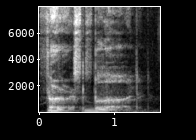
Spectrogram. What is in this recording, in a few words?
First Blood, announcer; skullball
